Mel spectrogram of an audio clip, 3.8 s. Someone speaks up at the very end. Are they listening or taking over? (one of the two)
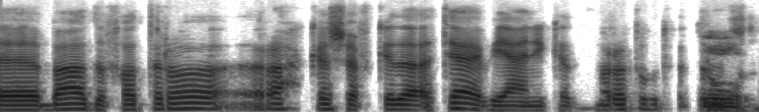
listening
